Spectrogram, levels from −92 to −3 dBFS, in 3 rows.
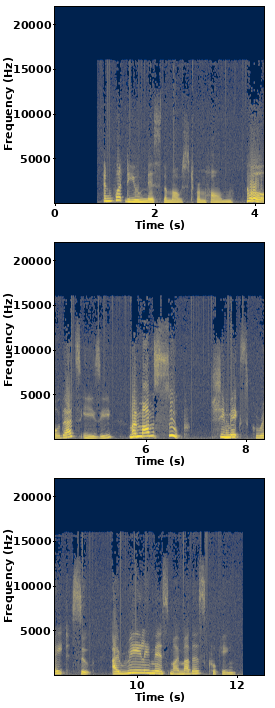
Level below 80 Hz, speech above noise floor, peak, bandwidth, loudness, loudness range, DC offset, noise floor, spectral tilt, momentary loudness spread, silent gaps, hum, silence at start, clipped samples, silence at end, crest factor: -50 dBFS; 76 dB; -2 dBFS; 16.5 kHz; -14 LUFS; 3 LU; under 0.1%; -89 dBFS; -5.5 dB/octave; 14 LU; none; none; 0.95 s; under 0.1%; 0.6 s; 12 dB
